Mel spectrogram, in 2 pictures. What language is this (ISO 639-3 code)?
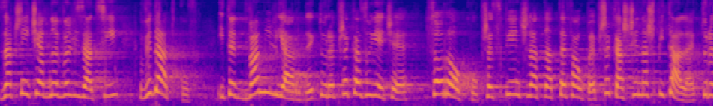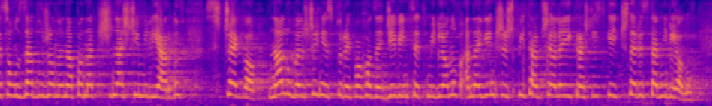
pol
